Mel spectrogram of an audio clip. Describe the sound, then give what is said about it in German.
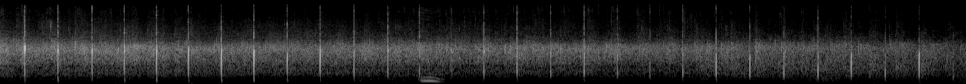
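Steady audience applause for a band, who make the music, act in the plays and host, fills the whole stretch, a dense patter of many hands clapping at an even level with sharp individual claps popping out of the wash. “Ich finde, wir können mal einen großen Applaus geben.”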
